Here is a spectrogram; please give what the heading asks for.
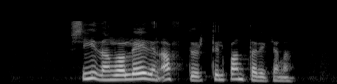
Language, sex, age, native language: Icelandic, female, 40-49, Icelandic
